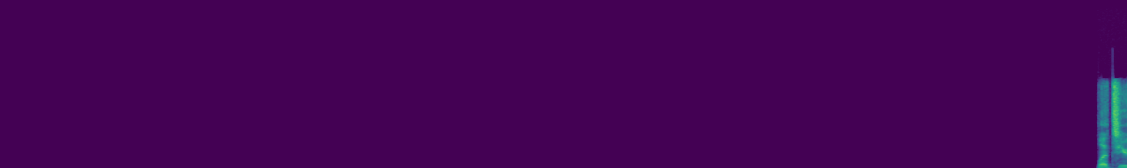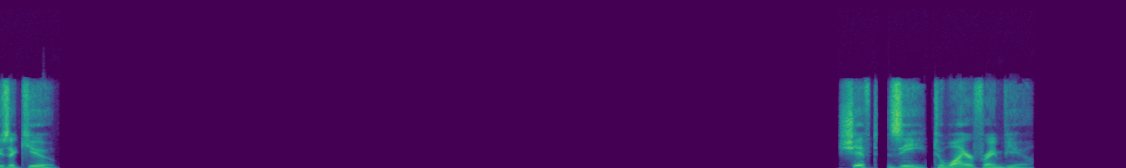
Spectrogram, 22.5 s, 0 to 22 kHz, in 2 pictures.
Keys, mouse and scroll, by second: 3.5 click, 4.1 click, 4.6 r, 6.1 g, 11.8 click, 11.9 click, 13.5 click, 14.3 shift+a, 18.2 shift+z, 19.9 s, 21.7 g.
